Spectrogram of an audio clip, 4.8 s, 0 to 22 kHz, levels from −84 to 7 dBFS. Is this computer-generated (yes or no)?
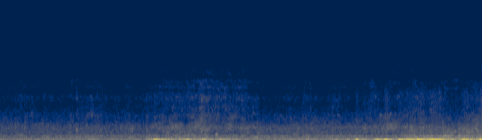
no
